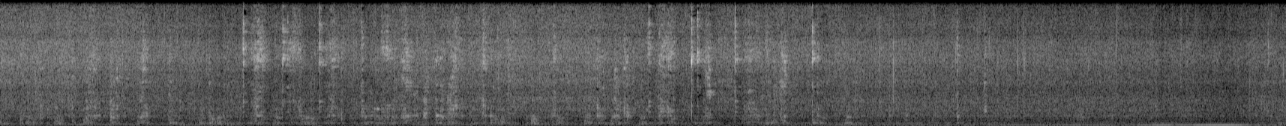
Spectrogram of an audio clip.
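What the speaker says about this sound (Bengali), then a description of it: "ভালো করে পেঁয়াজ রসুনের কাঁচা লঙ্কাকে ফ্রাই করে নেব।" Onion, garlic and green chili frying in a pan, a continuous soft sizzle with scattered crackles and occasional stirring scrapes, fairly quiet and steady with no talk.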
